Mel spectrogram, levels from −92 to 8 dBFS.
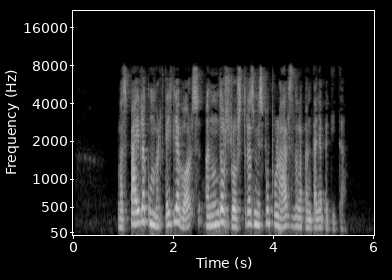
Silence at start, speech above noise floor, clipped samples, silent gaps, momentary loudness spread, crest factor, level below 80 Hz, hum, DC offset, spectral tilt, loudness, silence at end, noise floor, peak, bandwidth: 0.9 s; 49 dB; under 0.1%; none; 10 LU; 20 dB; -56 dBFS; none; under 0.1%; -5 dB/octave; -21 LUFS; 0.65 s; -70 dBFS; -2 dBFS; 8.4 kHz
